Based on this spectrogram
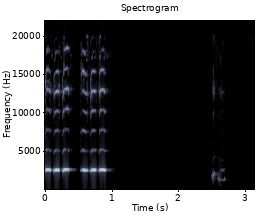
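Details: Pet cockatiel whistling two quick bursts of three bright, even notes each, then a short scratchy chirp after a pause.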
